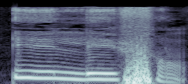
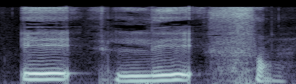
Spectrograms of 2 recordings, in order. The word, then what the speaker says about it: éléphant: Alors, le son f. Il s'écrit PH et pas avec la lettre F. C'est le P et le H ensemble qui font le son F, comme dans un phare.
